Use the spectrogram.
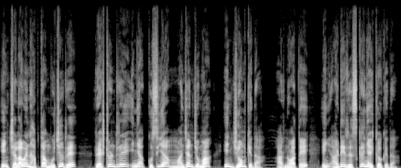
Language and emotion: Santali, happy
